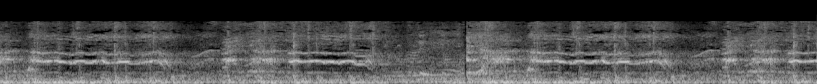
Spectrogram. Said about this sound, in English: So she was lying on the floor and she was yelling, as you could hear there, and then kicking her feet.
